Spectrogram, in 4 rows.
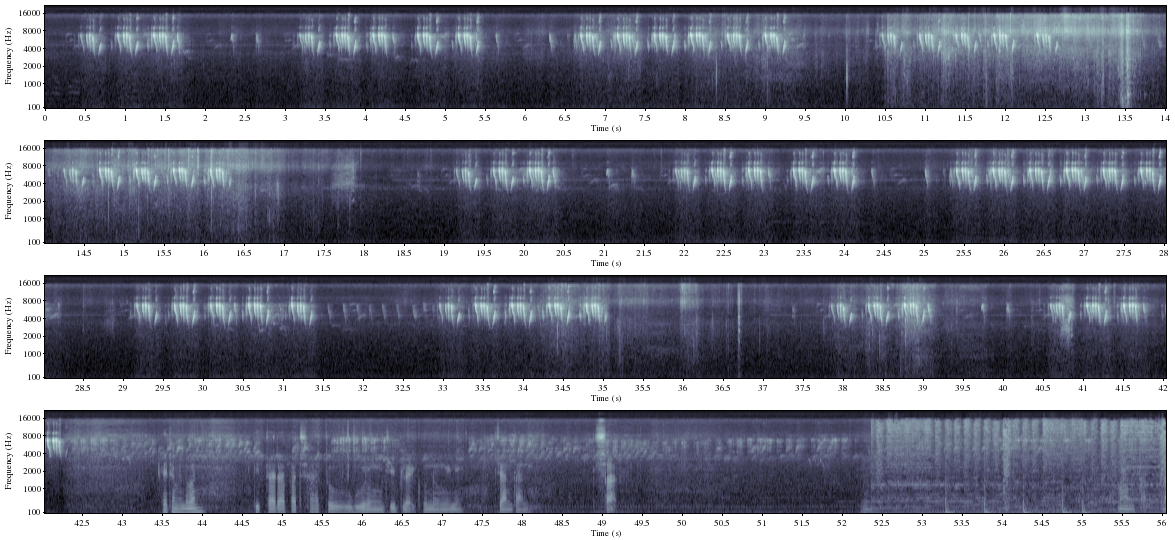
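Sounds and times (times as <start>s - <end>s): bird song of quick high chirps: 0.3s - 9.5s, 10.4s - 28.2s, 28.8s - 35.2s, 37.7s - 52.4s
rustling: 8.4s - 17.9s.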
